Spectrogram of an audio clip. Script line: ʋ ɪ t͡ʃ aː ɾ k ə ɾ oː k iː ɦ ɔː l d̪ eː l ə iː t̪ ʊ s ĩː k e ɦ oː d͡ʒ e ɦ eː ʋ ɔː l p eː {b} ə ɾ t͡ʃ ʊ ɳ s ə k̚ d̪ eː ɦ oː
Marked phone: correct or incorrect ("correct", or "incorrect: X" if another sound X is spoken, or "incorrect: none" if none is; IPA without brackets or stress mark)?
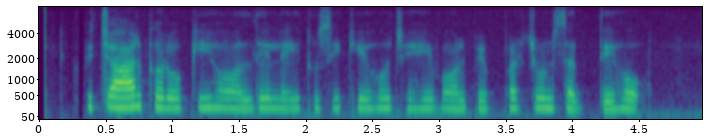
incorrect: p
